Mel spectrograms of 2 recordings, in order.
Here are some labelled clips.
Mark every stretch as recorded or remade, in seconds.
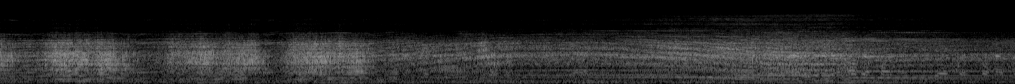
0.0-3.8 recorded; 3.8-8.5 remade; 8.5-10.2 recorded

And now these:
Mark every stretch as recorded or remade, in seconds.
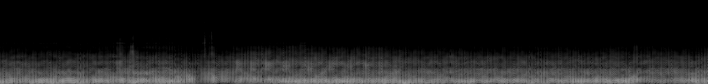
0.0-7.1 remade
